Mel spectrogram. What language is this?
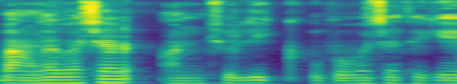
Bangla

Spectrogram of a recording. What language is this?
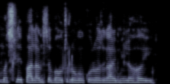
Magahi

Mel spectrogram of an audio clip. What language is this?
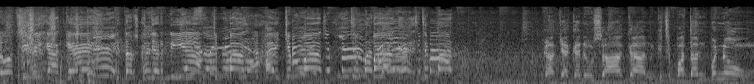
Indonesian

